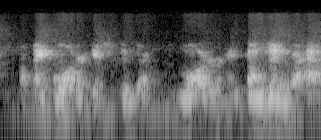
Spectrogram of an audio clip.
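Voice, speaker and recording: Noticeable background noise sits behind a man. He speaks at a moderate pace with ordinary pitch variation. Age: 70s. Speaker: property owner protesting taxes. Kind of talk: testimony at hearing.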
